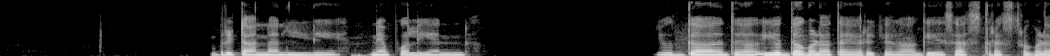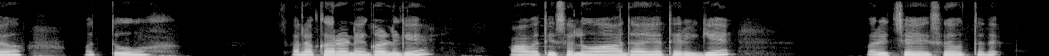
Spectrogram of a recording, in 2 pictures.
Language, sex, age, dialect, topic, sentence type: Kannada, female, 18-24, Mysore Kannada, banking, statement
